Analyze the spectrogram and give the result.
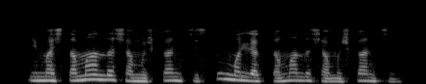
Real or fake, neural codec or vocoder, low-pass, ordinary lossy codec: real; none; 5.4 kHz; Opus, 32 kbps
